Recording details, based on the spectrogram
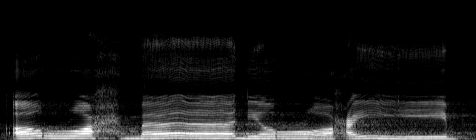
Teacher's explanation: ada sedikit suara yang mendesah ataupun ada desis angin ya. Jangan rahma ya, karena ini ha kecil, sifatnya juga hamas.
